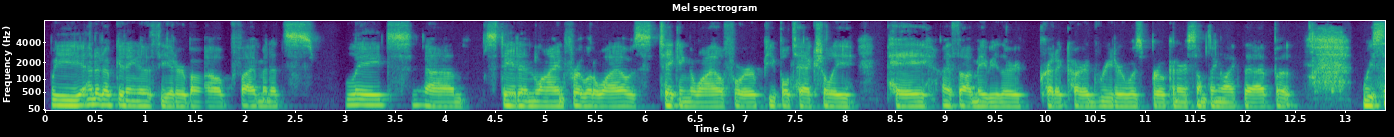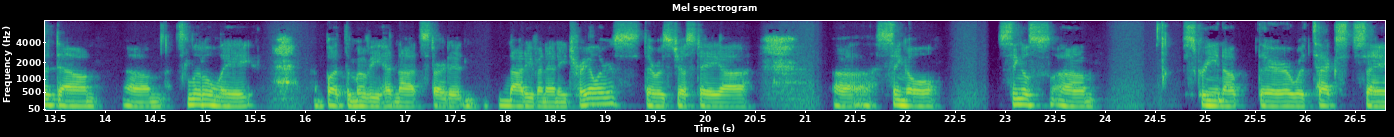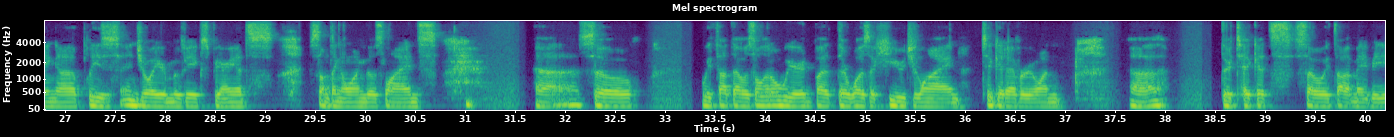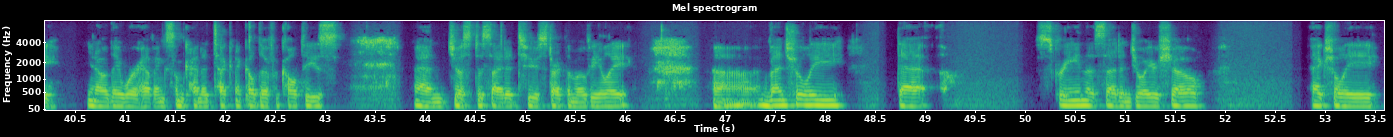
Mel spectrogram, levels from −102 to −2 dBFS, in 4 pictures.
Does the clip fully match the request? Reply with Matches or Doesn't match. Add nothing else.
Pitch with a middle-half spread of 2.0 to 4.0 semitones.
Matches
